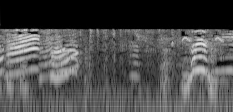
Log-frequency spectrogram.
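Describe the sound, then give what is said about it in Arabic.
A cat meows loudly and insistently, with a long wavering yowl at the start, a quieter gap, then a second drawn-out meow near the end. “القطة القطة، كيف حالك يا قطة؟”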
